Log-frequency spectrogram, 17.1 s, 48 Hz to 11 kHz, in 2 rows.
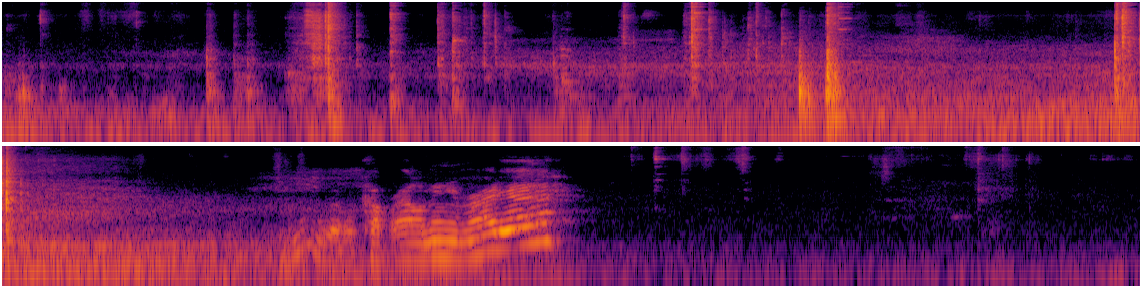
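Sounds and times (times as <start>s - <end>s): small metal parts clinking: 4.6s - 6.5s.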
